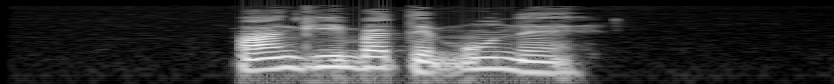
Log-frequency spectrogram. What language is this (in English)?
Copainalá Zoque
